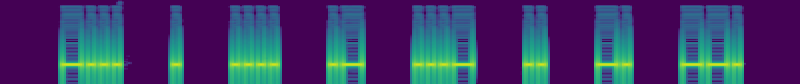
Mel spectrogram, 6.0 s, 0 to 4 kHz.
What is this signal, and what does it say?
Morse code, heard as a keyed tone, about 25 wpm, spaced as for 15 wpm, 550 Hz. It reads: BEHAVING
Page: News headlines at 15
